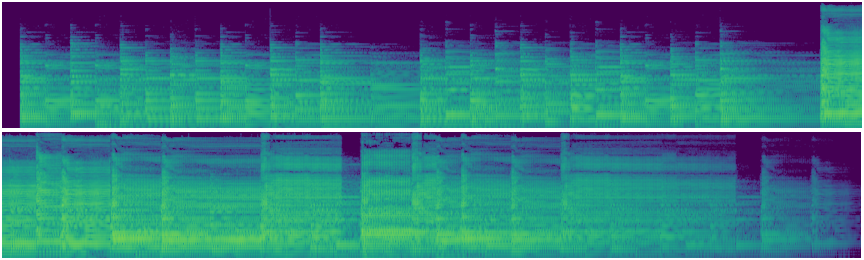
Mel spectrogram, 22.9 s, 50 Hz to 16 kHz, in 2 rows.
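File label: tenor saxophone, für Tenorsaxophon und Klavier; Schwierigkeitsgrad Klavier Level 8, schwer, mit Vorspiel; Alle Jahre wieder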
